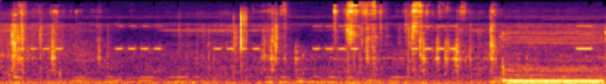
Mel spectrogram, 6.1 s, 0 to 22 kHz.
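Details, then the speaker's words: 2006 Nissan Murano no-start, after replacing the fuel pump, key on: low even hum for about a second then stops; new fuel pump priming normally, engine then started. "ahí está activando la bomba para poner aquí el telón a escuchar de nuevo"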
